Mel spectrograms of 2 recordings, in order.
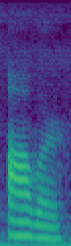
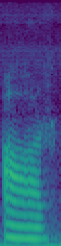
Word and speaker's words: our: For example, our is our, it's not R. If you say R, that would be HOUR.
